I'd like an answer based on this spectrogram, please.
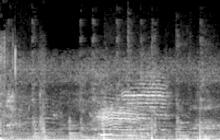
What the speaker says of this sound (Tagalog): may mga kambing pa dito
